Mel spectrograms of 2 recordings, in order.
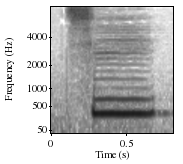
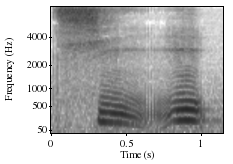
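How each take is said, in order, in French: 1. La hauteur reste haute et plate. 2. La hauteur descend bas, puis monte.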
